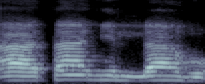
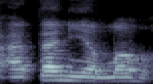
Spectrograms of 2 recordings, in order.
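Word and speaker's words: آتاني: Jadi ada ikhtilaf di sini. Ada yang membaca fama atanillahu khairun. Ada yang baca seperti itu. Ada yang baca fama ataniyallahu khairun. Fama ataniyallahu khair. Kita dari Hafiz membacanya fama ataniyallahu khairun, pakai iya.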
